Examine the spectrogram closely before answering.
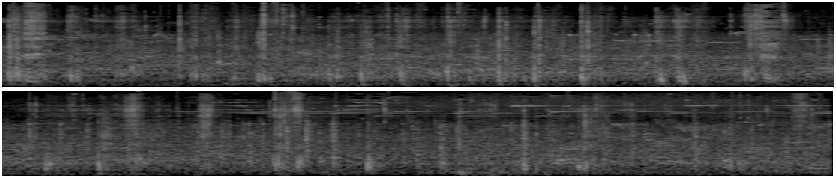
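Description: Quick footsteps patter across a tiled roof.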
